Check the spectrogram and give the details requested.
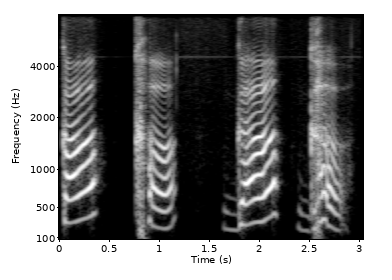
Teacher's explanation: तो अब आप इनका उच्चारण करके देखो, जैसे आप उच्चारण करते हो क ख, तो आप खुद ही देखेंगे क की तुलना में ख में ज्यादा हवा मुख से निकलती है, क ख ग घ, तो इधर ग की तुलना में घ में ज्यादा हवा निकलती है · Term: महाप्राण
